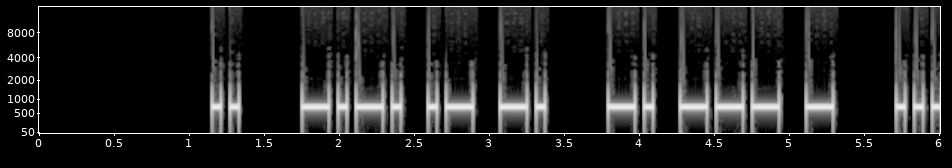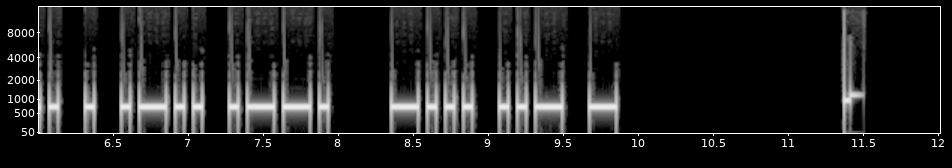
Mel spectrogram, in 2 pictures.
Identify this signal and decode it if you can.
Morse code, heard as a keyed tone, about 20 wpm, 700 Hz. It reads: I CAN NOT HELP BUT
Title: Sets of 5 Words Encore2 20wpm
